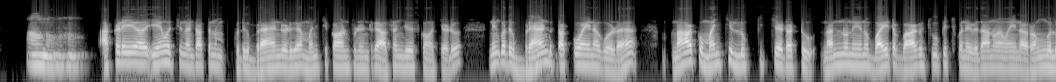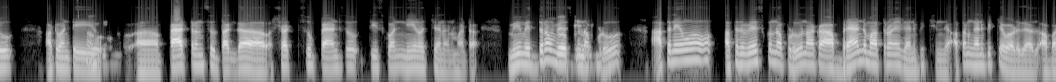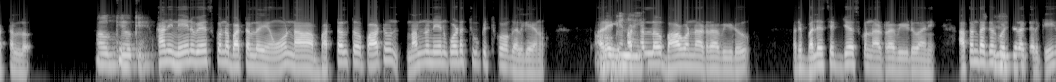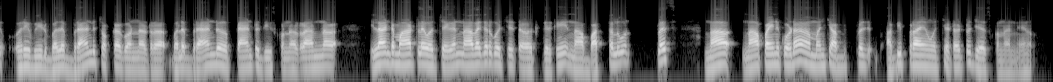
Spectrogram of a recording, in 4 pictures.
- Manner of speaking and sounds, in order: in English: "బ్రాండెడ్‌గా"; in English: "కాన్ఫిడెంట్‌గా"; in English: "బ్రాండ్"; in English: "లుక్"; other background noise; in English: "ప్యాట్రన్స్"; in English: "బ్రాండ్"; in English: "నైస్"; in English: "సెట్"; in English: "బ్రాండ్"; in English: "బ్రాండ్ ప్యాంట్"; in English: "ప్లస్"
- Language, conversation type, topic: Telugu, podcast, తక్కువ బడ్జెట్‌లో కూడా స్టైలుగా ఎలా కనిపించాలి?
